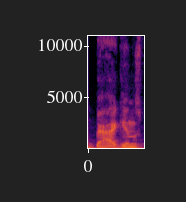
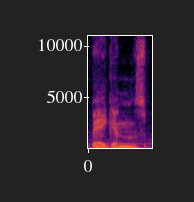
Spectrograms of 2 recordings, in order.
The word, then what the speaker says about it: Bagans: Is it Bagans or Baggins? – So, it is technically Baggins, but he pronounces it Bagans because, he is very particular, but he also likes to mispronounce words.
